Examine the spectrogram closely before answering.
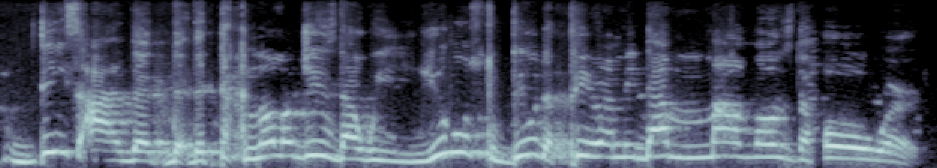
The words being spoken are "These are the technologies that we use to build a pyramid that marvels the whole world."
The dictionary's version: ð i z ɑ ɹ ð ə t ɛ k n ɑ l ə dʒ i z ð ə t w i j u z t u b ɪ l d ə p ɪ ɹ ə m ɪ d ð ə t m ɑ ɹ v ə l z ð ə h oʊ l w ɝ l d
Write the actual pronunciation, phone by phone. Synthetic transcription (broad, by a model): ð i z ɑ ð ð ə t ɛ k n ɑ l ə dʒ i z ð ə t w i j u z t u b ɪ l d ə p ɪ ɹ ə m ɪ d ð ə t m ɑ v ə l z ð ə h oʊ l w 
